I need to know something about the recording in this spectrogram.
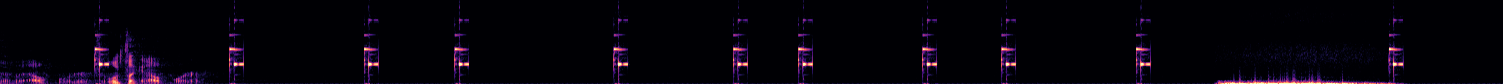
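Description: Short electronic beeps sound at intervals.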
